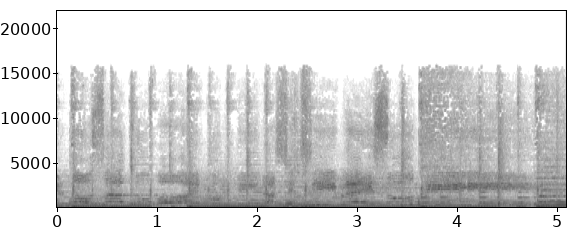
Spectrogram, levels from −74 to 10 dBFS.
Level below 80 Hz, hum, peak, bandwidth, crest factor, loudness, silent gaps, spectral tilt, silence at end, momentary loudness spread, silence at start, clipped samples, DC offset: -28 dBFS; none; -6 dBFS; 16.5 kHz; 14 dB; -21 LUFS; none; -4.5 dB/octave; 0 s; 3 LU; 0 s; under 0.1%; under 0.1%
